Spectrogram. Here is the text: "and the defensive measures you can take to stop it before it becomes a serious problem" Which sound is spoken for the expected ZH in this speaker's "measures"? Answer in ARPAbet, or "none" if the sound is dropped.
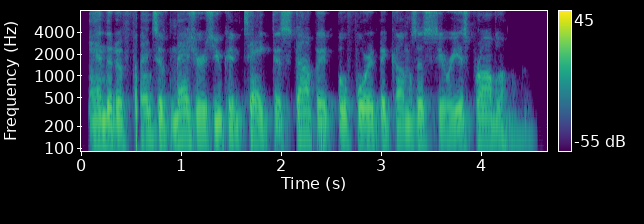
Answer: ZH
